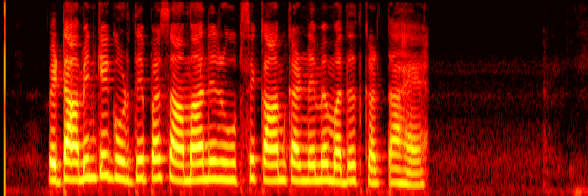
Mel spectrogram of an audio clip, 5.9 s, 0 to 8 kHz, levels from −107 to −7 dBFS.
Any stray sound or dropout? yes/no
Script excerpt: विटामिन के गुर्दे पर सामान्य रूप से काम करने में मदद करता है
no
